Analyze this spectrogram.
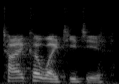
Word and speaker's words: Taika Waititi: of interesting to see yeah his name is Taika Waititi that's how you say his name Keiko OTT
